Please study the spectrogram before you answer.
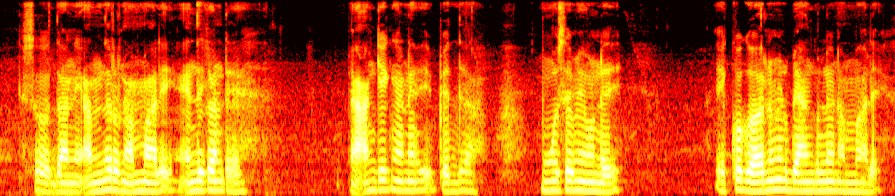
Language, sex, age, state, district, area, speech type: Telugu, male, 18-30, Telangana, Yadadri Bhuvanagiri, urban, spontaneous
